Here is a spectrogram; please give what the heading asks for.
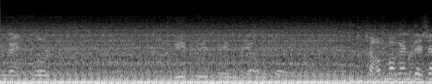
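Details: Benda Dark Flag 500 Commander, 500cc V4 with belt drive, stock classic exhaust: steady, even low idle with a deep, regular exhaust beat and no knocks or misses; healthy stock exhaust note, normal idle.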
